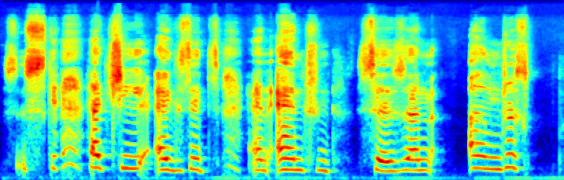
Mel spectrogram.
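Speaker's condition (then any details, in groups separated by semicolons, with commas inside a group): Cerebral palsy, severe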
